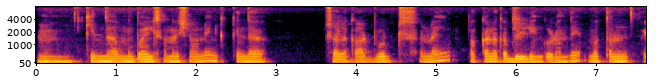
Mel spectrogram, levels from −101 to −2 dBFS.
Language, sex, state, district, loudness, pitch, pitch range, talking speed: Telugu, male, Telangana, Nalgonda, -21 LUFS, 130 Hz, 125-135 Hz, 125 wpm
